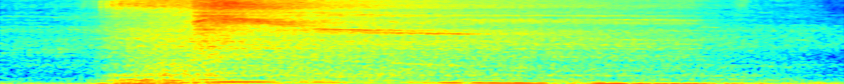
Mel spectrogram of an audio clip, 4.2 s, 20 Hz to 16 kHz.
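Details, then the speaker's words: Citroen DS3 with newly fitted performance induction kit, warming up after cold start, MAP sensor refitted correctly: blips up with deep breathy intake roar and settles smoothly, clean pickup; the intended sound, normal revving. "and that's the what we were aiming for the sound well let's just keep it warmed up for a bit"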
